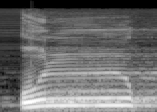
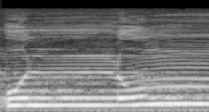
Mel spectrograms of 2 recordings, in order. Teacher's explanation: Qul, hati-hati ya, ini perbedaan huruf qaf dan huruf kaf. Huruf qaf isti'la, huruf tebal, dan huruf kaf ini tipis. Jangan samakan ya, ini tebal, ini tipis.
